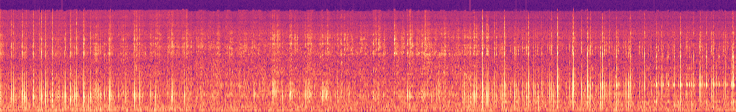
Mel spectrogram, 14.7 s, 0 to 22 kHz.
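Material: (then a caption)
Bamboo. Fingernails tap and scratch the outside of a medium, hollow, empty bamboo salad bowl held upside down. A quiet, steady stream of quick, dry clicks and scratchy rasps with a hollow tone around 550 Hz runs throughout, and each tap dies away almost at once. The tapping gets busier and slightly louder in the second half.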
